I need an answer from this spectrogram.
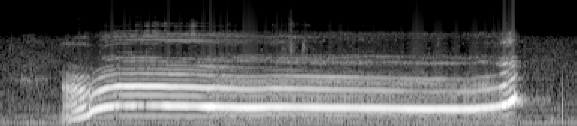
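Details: A wolf in northern Eurasia howls as it walks: a rising onset into a long level, richly harmonic note lasting about three and a half seconds, ending with a quick upward inflection; faint background hum.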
